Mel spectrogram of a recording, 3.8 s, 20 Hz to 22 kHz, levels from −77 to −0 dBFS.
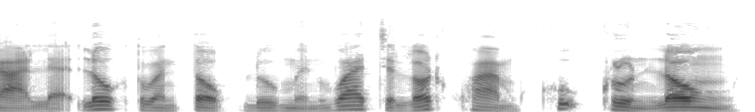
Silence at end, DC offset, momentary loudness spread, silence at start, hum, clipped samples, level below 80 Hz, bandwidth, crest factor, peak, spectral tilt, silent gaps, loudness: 0.15 s; under 0.1%; 13 LU; 0 s; none; under 0.1%; -60 dBFS; 10.5 kHz; 20 dB; -8 dBFS; -6.5 dB/octave; none; -30 LUFS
